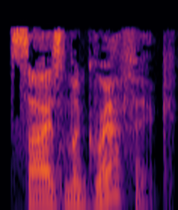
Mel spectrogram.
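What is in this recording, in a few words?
"seismographic", British English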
